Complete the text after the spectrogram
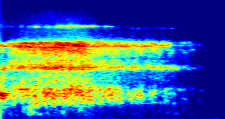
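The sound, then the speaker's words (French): Ujjayi breath exhaled through the nostrils during yoga breathing practice: a soft, steady, hissing rush of air that holds evenly for about two seconds and then stops. “mais cette fois-ci, Ujjayi uniquement par les narines. On inspire ensemble. On stabilise, poumon plein. Et on expire.”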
